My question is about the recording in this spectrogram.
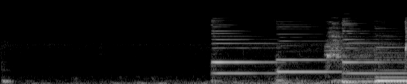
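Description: Instrumental backing track starting about two seconds in: plucked acoustic guitar notes ringing out, with lower bass notes coming in just before the end.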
